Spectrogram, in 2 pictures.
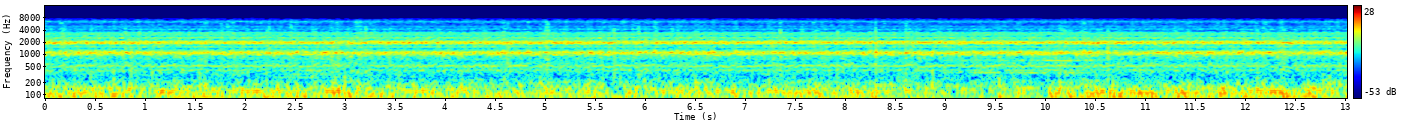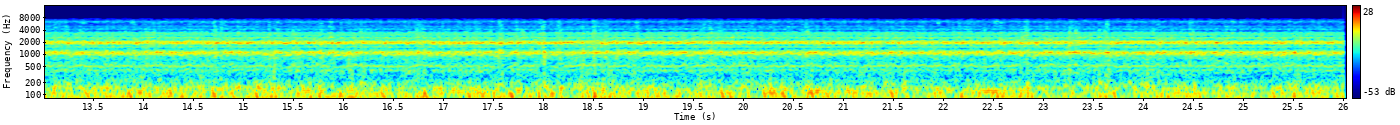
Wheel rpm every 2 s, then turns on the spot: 110, 110, 110, 110, 110, 110, 110, 110, 120, 110, 110, 110, 110.
none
